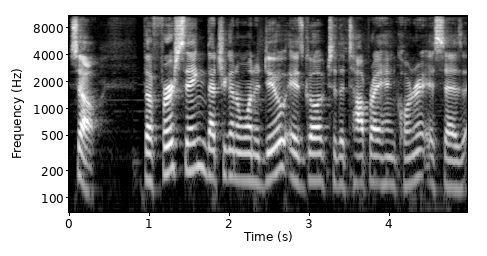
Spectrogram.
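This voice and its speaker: Faint music plays behind a man speaking at a moderate pace, his fairly high pitch showing ordinary variation. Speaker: photography YouTuber. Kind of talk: tutorial. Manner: casual, many fillers. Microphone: studio mic.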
